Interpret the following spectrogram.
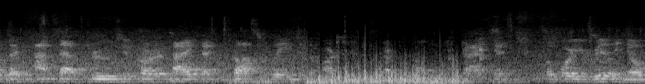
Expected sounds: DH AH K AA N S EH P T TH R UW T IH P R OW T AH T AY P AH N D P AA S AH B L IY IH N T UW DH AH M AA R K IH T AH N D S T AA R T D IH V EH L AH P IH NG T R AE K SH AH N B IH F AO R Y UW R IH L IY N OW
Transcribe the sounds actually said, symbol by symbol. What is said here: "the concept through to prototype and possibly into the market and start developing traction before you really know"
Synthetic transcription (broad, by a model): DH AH K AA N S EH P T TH R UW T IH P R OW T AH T AY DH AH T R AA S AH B L IY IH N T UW DH AH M AA R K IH AH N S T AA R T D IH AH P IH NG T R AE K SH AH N B IH F AO R Y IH R IH L IY N OW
